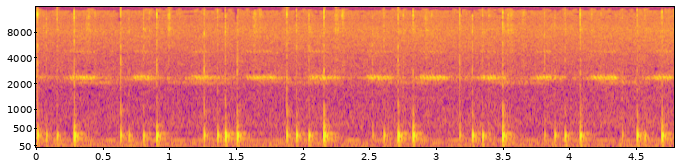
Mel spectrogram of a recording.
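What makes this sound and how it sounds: Fingertips tap on a paper textbook in a quick, irregular rhythm, about twenty short, dull knocks with a low-mid thud and almost no ring. A faint steady high tone runs underneath.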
